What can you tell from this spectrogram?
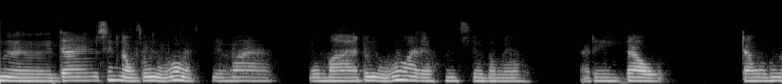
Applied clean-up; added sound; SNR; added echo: neural mask model DeepFilterNet 3.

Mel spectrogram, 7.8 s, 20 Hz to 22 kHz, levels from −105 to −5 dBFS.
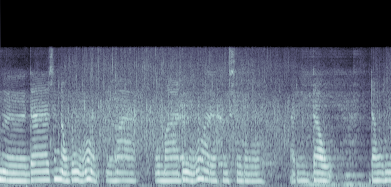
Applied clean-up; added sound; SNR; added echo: none; Applause / Crowd; 14 dB; reverberation time 0.4 s.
